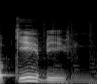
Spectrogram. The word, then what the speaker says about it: Kirby: Kirby ou Kirby, você pronuncia da forma como quiser. Eu sempre pronunciei Kirby, aí hoje, depois de velho, eu inventei de pronunciar Kirby.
